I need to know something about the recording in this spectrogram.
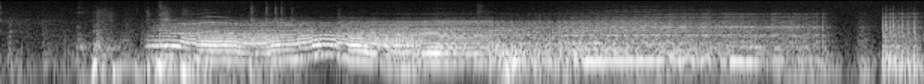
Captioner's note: door creak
